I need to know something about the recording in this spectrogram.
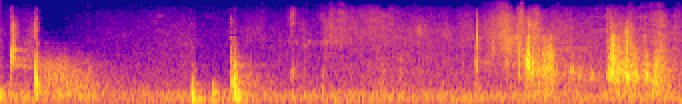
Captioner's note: gavel bangs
